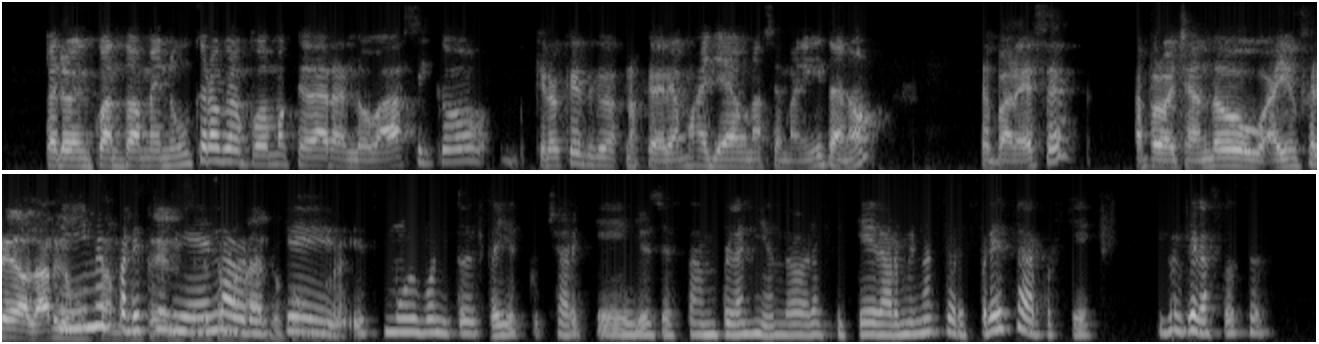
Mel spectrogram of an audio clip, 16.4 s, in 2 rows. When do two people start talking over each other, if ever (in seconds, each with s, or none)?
8.6 s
